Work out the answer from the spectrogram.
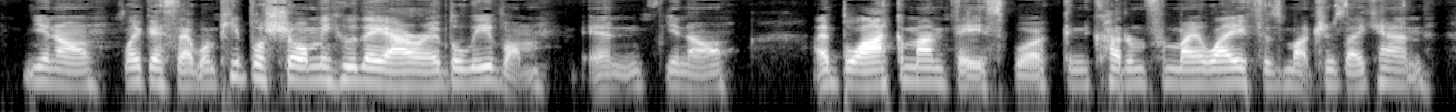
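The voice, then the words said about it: West Michigan accent, sing-song. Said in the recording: “it's a West Michigan accent ... I think it's more sing song ... my accent”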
